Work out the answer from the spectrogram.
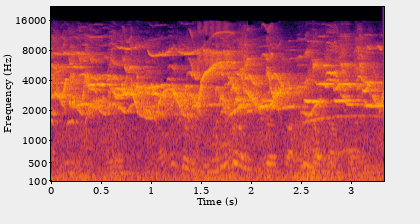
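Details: Short burst of Orange-headed thrush song from Tabanan, Bali, with dense high warbling, sharp looping whistles and rapid twitters running together, with faint voices underneath.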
